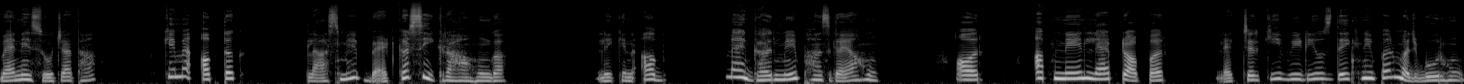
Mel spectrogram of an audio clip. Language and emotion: Urdu, sad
